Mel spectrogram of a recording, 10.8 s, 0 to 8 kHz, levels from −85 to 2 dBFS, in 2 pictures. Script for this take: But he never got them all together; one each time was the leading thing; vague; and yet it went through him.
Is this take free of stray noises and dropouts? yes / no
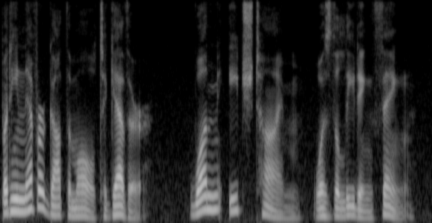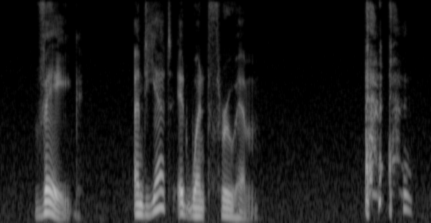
no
